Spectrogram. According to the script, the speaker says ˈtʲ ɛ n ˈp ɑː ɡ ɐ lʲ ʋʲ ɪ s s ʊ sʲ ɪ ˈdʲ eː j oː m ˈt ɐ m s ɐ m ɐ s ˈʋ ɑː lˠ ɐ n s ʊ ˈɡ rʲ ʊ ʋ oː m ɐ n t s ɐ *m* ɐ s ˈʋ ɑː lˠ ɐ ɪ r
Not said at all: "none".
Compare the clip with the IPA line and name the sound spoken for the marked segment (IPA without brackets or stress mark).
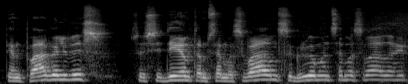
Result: m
